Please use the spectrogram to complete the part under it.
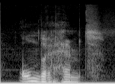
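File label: "onderhemd", Dutch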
